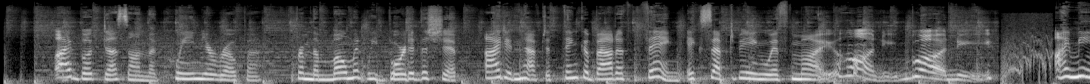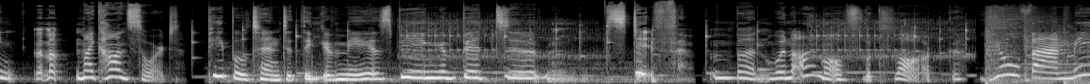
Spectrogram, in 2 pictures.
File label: Commercial Demo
